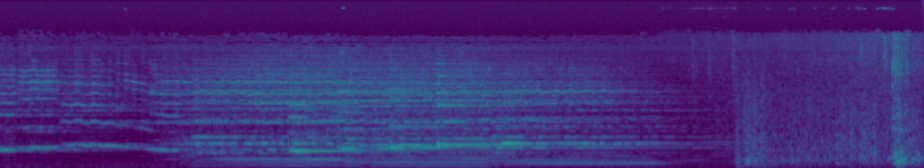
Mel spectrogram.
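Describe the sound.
Thunderstorm with rain, heard as low rumbling beneath sustained droning tones, then giving way near the end to a loud burst of broad, hissing noise like heavy rain.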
